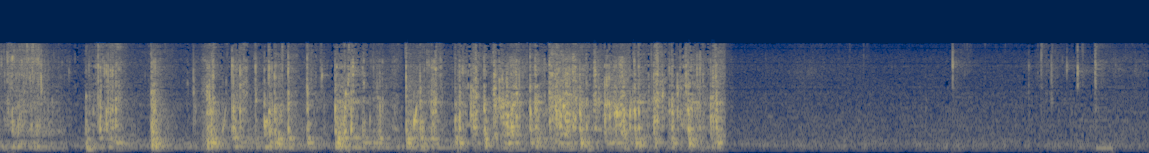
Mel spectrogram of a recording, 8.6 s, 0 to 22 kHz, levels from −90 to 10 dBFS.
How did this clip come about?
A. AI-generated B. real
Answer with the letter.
B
